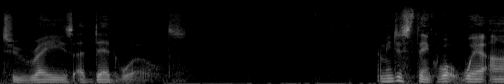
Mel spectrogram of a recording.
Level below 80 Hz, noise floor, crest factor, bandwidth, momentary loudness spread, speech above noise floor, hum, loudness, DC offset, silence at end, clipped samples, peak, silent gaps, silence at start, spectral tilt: -66 dBFS; -65 dBFS; 24 dB; 16 kHz; 17 LU; 28 dB; none; -36 LUFS; under 0.1%; 0 s; under 0.1%; -16 dBFS; none; 0 s; -4 dB/octave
